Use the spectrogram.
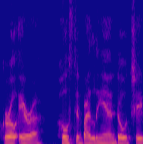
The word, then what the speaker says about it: Dolce: Welcome to soft girl era hosted by Leanne Dolce. Pronounced dolce like sweet softness whispered in French.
